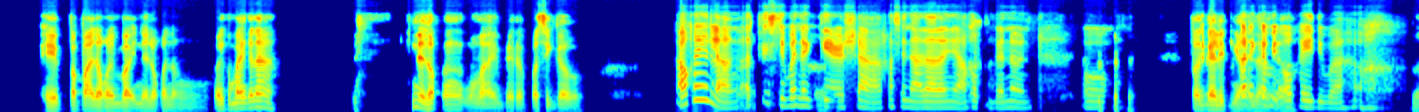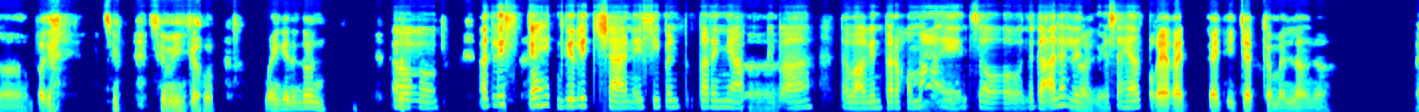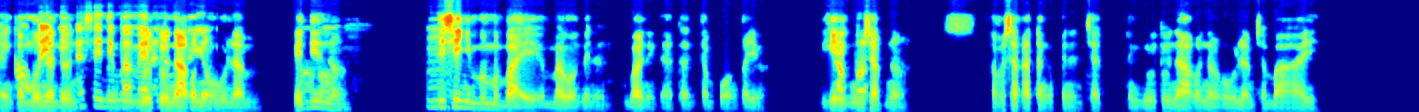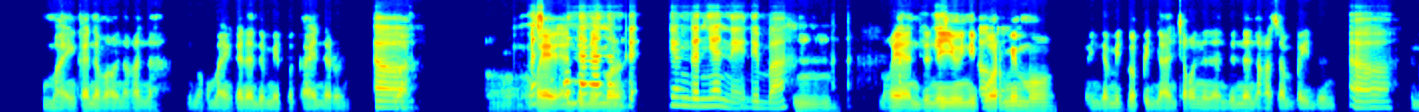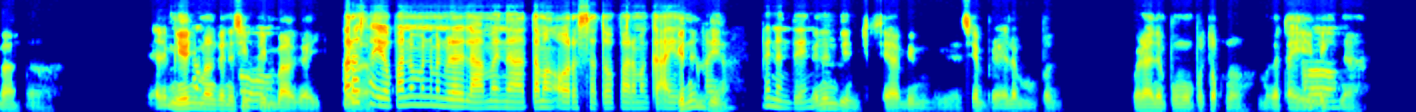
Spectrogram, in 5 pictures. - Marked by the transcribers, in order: snort; tapping; laugh; laughing while speaking: "oh"; laughing while speaking: "'pagalit su sumigaw"; other background noise; chuckle
- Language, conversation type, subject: Filipino, unstructured, Ano ang papel ng komunikasyon sa pag-aayos ng sama ng loob?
